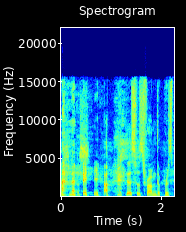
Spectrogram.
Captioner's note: laughter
